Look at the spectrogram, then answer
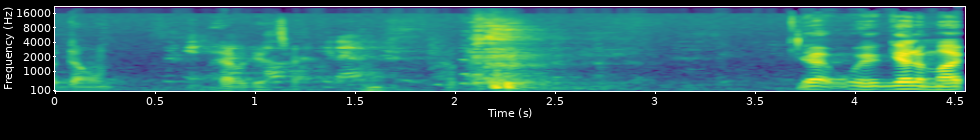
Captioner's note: laugh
